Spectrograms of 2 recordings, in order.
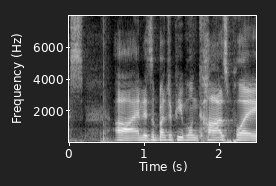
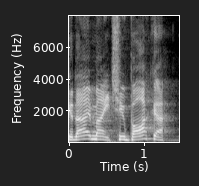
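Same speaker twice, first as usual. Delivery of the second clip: put-on Australian accent; 4 semitones higher than usual. Asked to say chewbacca with an australian accent, the speaker tries an australian accent. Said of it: "Can you say Chewbacca with an Australian accent".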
